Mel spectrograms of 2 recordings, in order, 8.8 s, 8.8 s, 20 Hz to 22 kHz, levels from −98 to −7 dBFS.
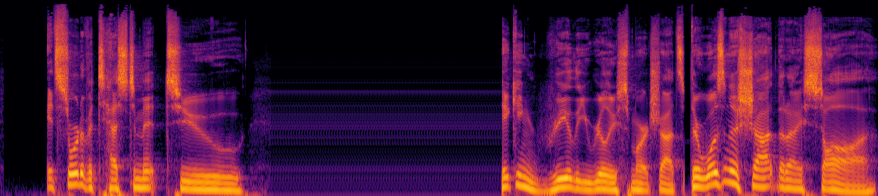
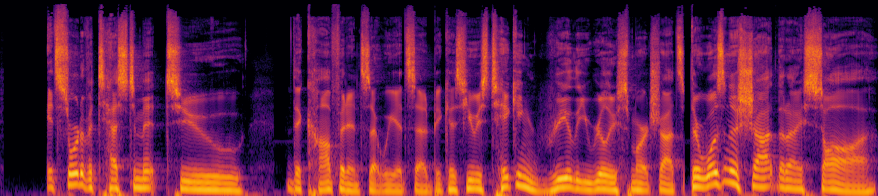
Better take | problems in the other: second | audio freezing; at 2.5 s for 2.5 s

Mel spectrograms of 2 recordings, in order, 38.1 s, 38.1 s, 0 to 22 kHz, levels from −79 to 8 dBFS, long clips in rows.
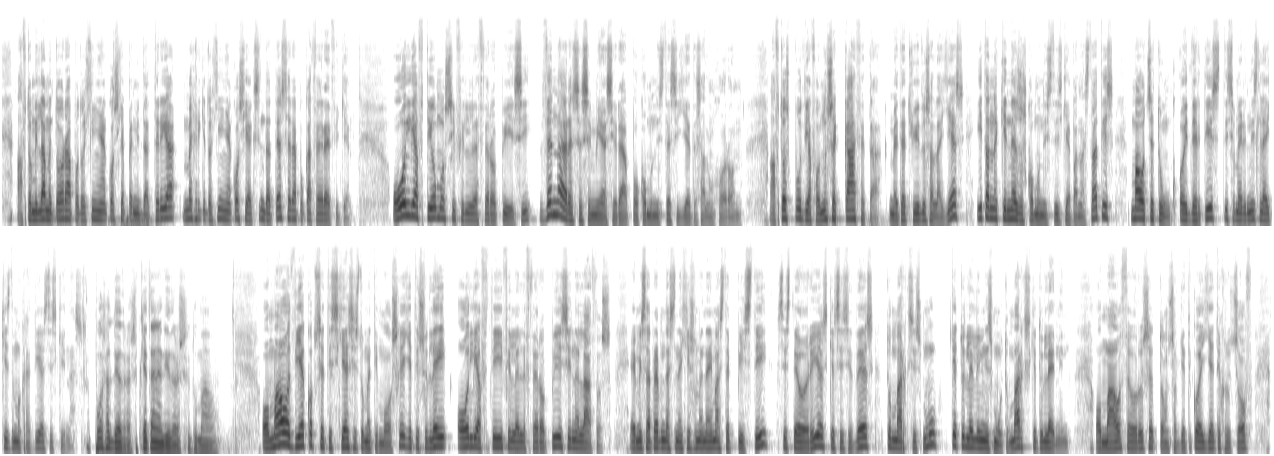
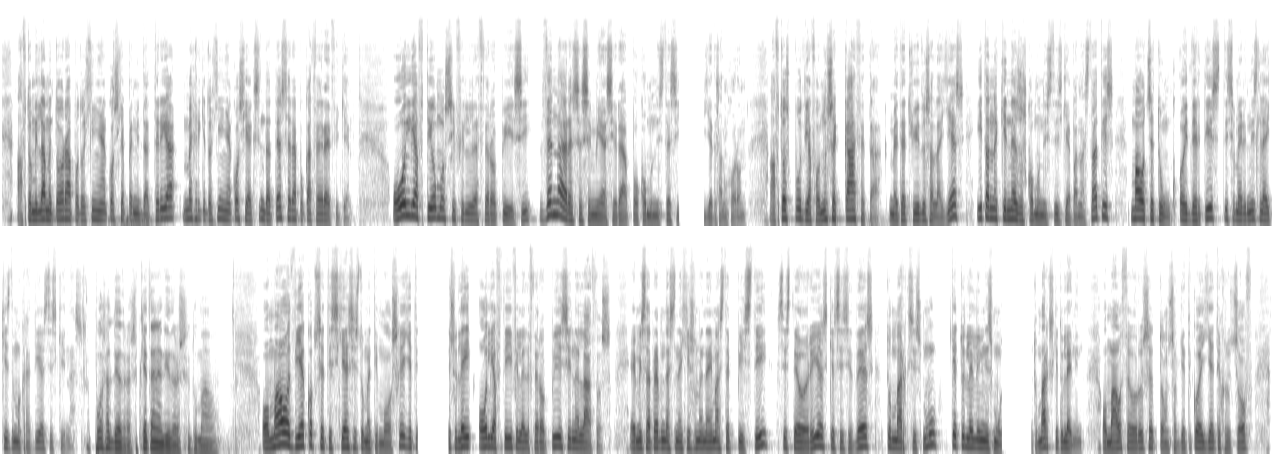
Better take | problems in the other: first | audio freezing; at 10 s, at 25 s and at 34 s

